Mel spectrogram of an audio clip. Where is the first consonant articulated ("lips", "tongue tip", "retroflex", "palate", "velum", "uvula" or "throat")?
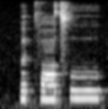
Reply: tongue tip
